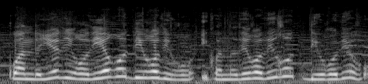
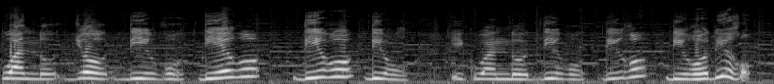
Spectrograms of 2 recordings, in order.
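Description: First: It is said at a normal speed. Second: It is said at a slow speed.

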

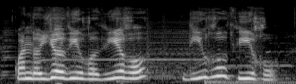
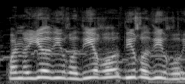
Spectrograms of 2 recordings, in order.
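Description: First: It is said at a slow speed. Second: It is said at a medium speed.

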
